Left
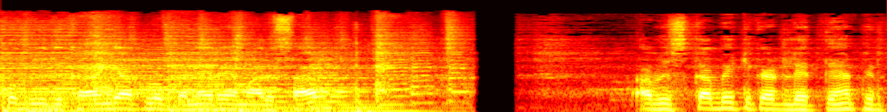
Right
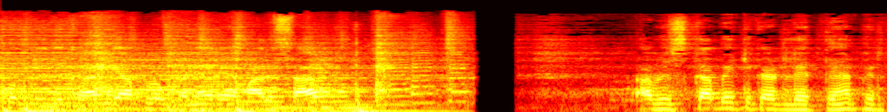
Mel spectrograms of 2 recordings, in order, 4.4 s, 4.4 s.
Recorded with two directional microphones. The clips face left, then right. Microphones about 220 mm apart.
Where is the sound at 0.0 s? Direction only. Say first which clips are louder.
Left 3 dB; centre (ahead or behind).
